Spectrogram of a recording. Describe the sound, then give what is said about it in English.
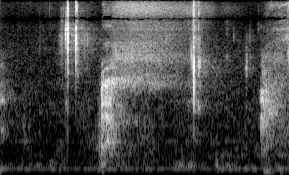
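Wet chewing of a sour candy with sticky squishes and a few sharp clicks, irregular bites spread over a couple of seconds against a faint steady hum, no talking. “So I gotta see if the sour went away. Just one more little half.”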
